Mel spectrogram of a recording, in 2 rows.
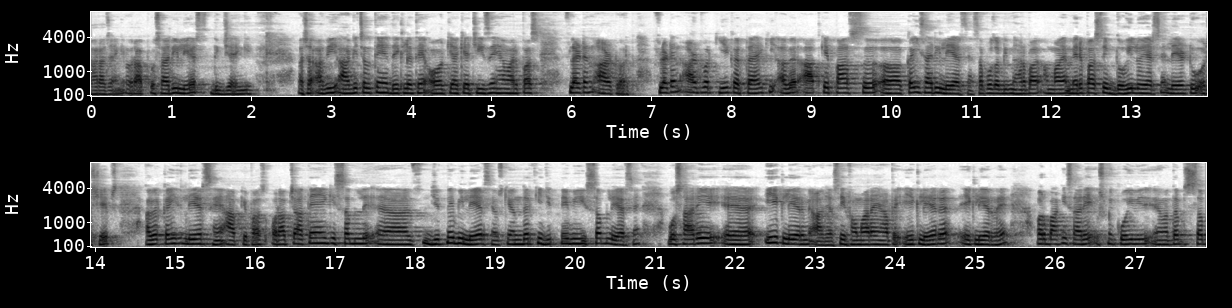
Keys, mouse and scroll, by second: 3.6 click, 7.3 click, 11.2 click, 14.5 click.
